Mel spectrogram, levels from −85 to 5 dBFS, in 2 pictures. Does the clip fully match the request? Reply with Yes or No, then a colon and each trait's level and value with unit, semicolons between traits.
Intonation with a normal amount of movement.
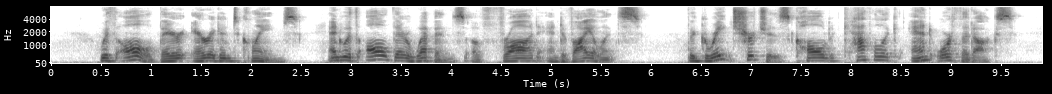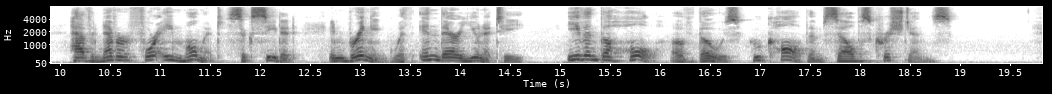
No: wide, 6.0 semitones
